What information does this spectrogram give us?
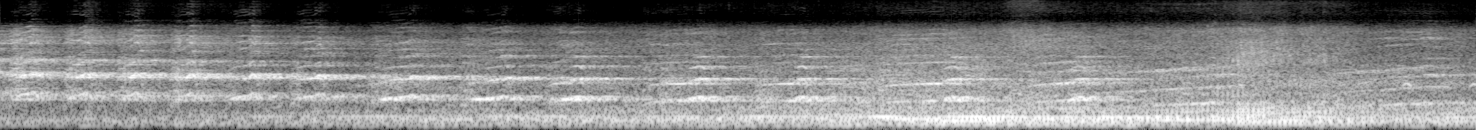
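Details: Laughing chicken (Ayam Ketawa) at a PAKEB Bogor practice meet in a farm pen in Indonesia, giving a long, even run of quick repeated syllables about four per second, with a steady low background hum.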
